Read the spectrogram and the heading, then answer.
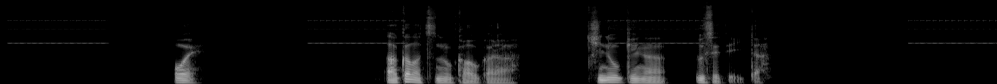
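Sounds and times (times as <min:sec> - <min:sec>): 
mobile phone ringing: 0:00.0 - 0:01.2, 0:03.1 - 0:04.2, 0:05.9 - 0:07.2, 0:09.1 - 0:09.9
speech: 0:01.8 - 0:02.0, 0:03.9 - 0:05.2, 0:05.9 - 0:07.8.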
